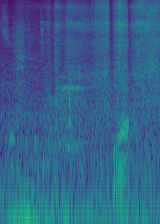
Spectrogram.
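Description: Cloth rag rubbing and wiping across wet cardboard, mopping up spilled petrol: a steady scratchy rubbing.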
